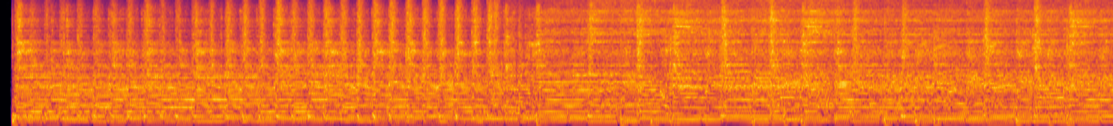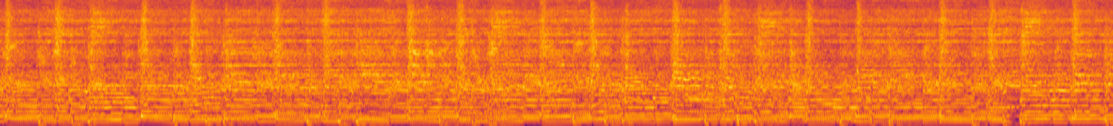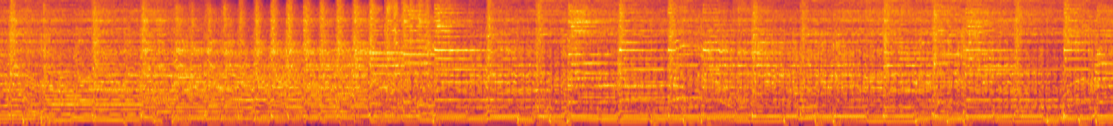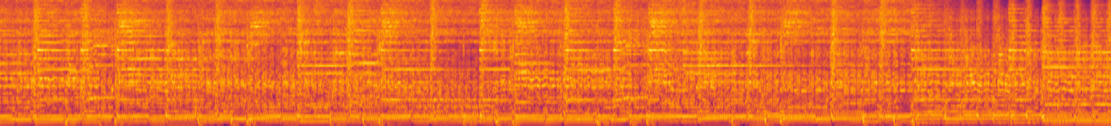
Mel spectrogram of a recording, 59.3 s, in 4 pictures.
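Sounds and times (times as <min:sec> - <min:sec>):
thundering guitars: 0:00.0 - 0:59.3.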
